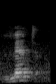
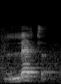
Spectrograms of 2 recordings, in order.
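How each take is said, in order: No difference in how they are said.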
